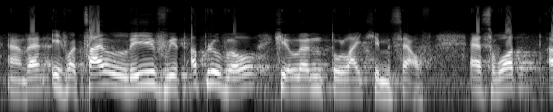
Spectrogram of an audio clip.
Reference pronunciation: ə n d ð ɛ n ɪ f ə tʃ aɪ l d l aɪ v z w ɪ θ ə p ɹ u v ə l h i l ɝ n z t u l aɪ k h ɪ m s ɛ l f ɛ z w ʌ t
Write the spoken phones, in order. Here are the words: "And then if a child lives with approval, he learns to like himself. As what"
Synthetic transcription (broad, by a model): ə n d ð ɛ n ɪ f ə tʃ aɪ l d l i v w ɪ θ ə p ɹ u v ə l h i l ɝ n t u l aɪ k h ɪ m s ɛ l f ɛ s w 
